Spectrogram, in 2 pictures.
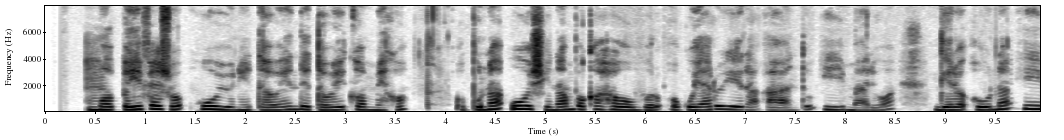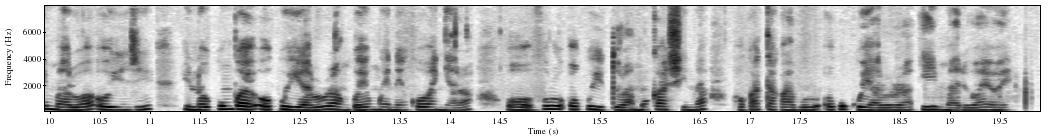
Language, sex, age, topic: Oshiwambo, female, 18-24, finance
